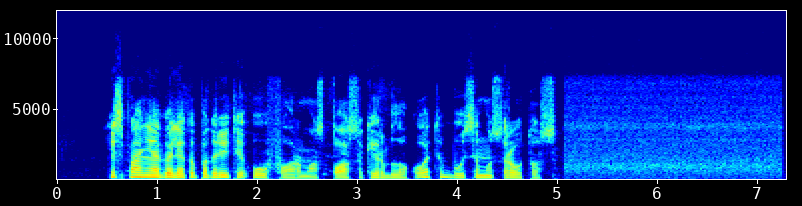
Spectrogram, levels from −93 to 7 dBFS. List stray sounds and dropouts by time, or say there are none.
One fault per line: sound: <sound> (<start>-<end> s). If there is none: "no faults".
no faults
